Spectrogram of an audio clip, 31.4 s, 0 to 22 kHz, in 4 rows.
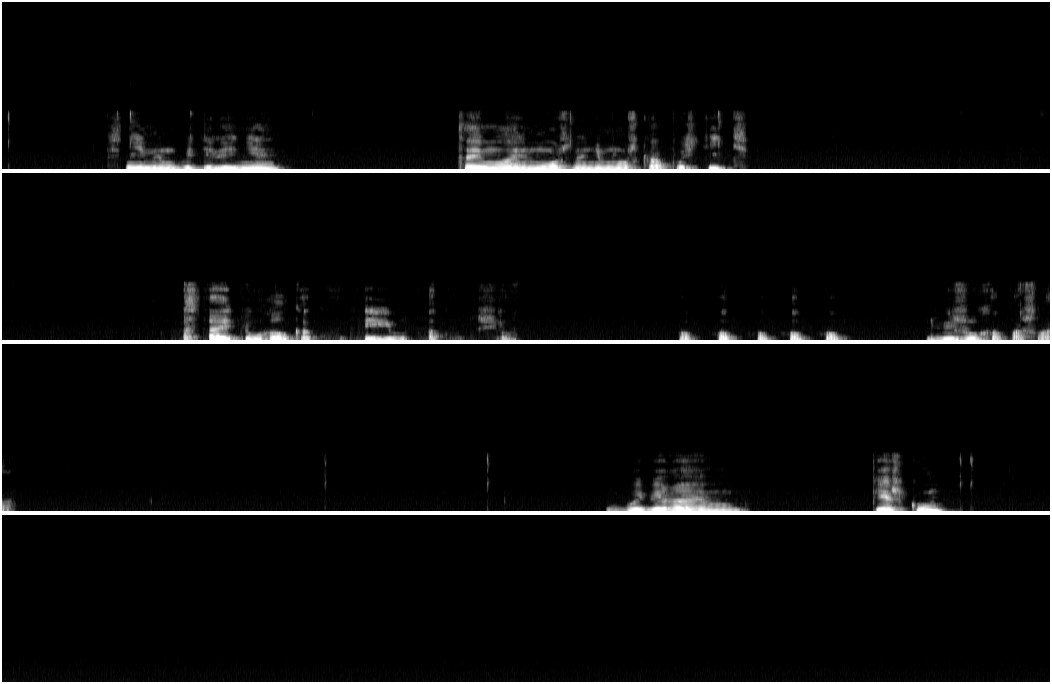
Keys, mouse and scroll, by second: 1.3 click, 1.8 middle click, 2.8-3.5 scroll down 3, 4.6 click, 6.1 scroll up 5, 6.7 scroll down 1, 7.6 shift+middle click, 12.0 click, 15.9 click, 16.4-18.6 scroll down 5, 18.6 click, 21.6 scroll up 5, 23.3 click.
